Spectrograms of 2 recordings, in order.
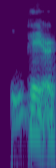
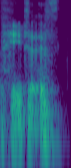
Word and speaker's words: Petr: pronounce his name correctly pet Peter pet not Peter okay well Terry hry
